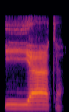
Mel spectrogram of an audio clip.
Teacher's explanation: Sehingga terbacanya iyaka. Jadi malah memanjangkan hamzah yang ada di depannya. Nah, maka harus dinaberkan ya.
